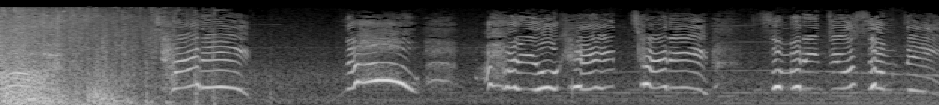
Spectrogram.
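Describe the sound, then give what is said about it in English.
A sudden, loud crash of a car striking a young male cyclist, with a sharp cracking and shattering burst as his brand-new helmet is smashed and cracked open, followed by a person's pained, wavering cries and moans. “Was this young man hit by a car? Yes, and I'm concerned because his helmet is smashed and cracked open.”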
